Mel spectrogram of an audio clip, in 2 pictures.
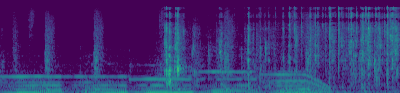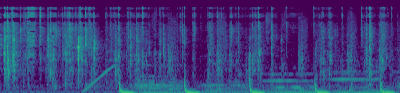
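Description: Foil wrapper of a Panini Capstone baseball card pack crinkling and crackling as it is worked open by hand. The pack is stiff and slow to tear. Background music with sustained notes plays throughout.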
